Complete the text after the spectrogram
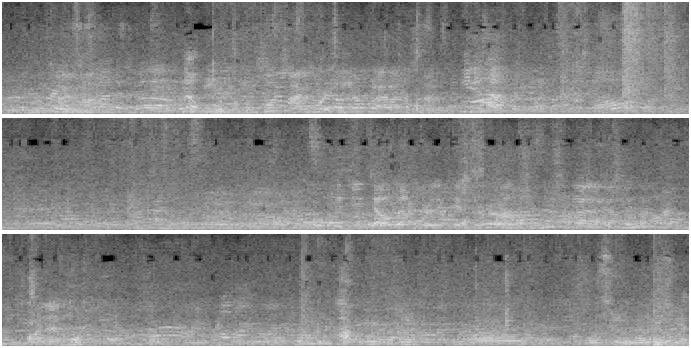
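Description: A crowd of adults and children chatters nearby.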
